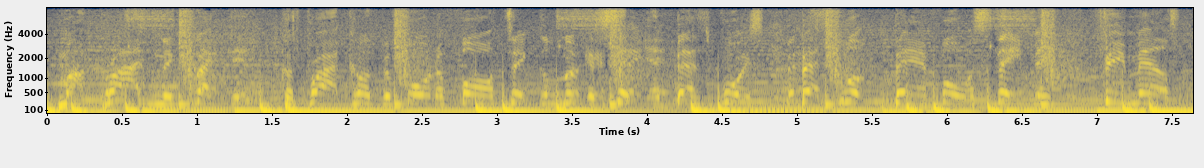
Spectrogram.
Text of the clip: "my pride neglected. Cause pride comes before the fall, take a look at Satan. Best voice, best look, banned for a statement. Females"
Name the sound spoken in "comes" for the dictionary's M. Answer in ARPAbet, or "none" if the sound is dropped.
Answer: M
